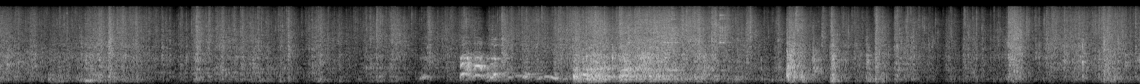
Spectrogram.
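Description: Plastic candy wrappers and packets rustling and crinkling as they are grabbed, shaken out and torn open, with small wrapped candies clattering as they drop. A few short voice-like sounds come in about five to seven seconds in.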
